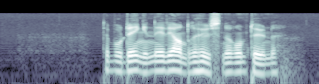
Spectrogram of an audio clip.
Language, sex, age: Norwegian, male, 22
